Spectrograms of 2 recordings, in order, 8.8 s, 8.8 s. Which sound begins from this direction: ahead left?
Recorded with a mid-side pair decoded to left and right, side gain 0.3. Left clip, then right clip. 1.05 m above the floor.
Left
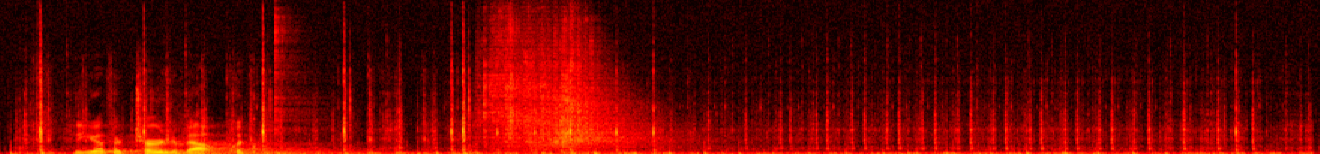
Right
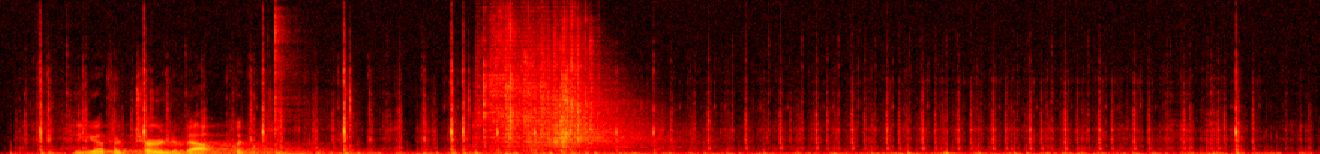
A man speaking, at 0.5 s.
